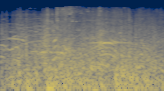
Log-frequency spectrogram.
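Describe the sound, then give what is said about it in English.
A train carriage rocks violently and crashes after its wheels slip from the track. The result is loud, continuous metallic clattering and rumbling, laced with thin screeching squeals. “The train wheels slip from it, and the carriage rocks back and forth violently.”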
